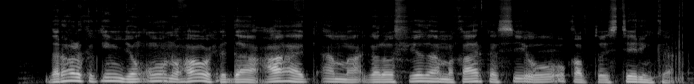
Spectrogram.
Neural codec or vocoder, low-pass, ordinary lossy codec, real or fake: vocoder, 44.1 kHz, 128 mel bands, Pupu-Vocoder; none; none; fake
